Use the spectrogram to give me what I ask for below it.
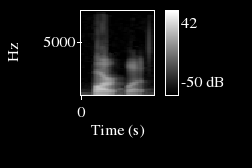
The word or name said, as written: Bartlett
